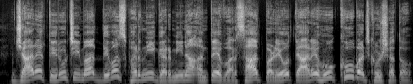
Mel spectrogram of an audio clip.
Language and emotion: Gujarati, happy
